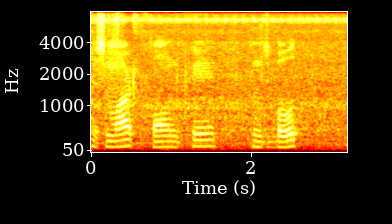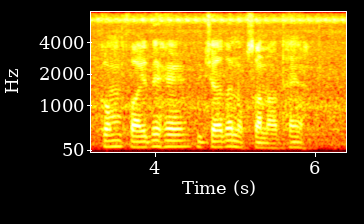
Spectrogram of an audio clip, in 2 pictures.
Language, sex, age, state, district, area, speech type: Urdu, male, 45-60, Uttar Pradesh, Muzaffarnagar, urban, spontaneous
